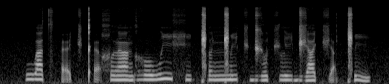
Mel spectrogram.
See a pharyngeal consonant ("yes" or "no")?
no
